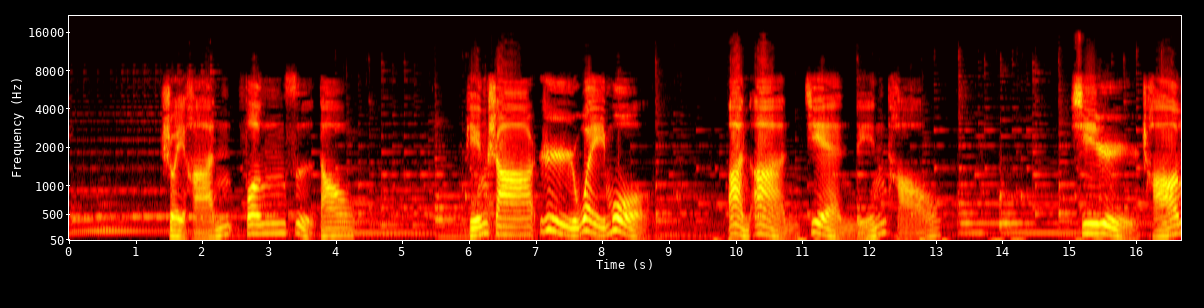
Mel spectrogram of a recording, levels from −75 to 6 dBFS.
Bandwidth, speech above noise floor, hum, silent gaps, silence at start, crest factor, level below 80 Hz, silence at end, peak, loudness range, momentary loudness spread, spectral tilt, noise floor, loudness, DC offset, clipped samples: 16 kHz; 24 dB; none; none; 0 s; 16 dB; -50 dBFS; 0 s; -2 dBFS; 7 LU; 21 LU; -4 dB/octave; -41 dBFS; -16 LUFS; under 0.1%; under 0.1%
